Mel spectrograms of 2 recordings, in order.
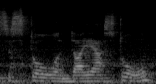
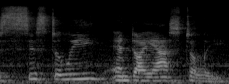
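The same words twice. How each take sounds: First: The words are pronounced the way they're spelled. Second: The words are not pronounced the way they're spelled. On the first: The speaker calls it wrong. "because that's phonetically how it looks" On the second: The speaker calls it right. "that is how you pronounce it"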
